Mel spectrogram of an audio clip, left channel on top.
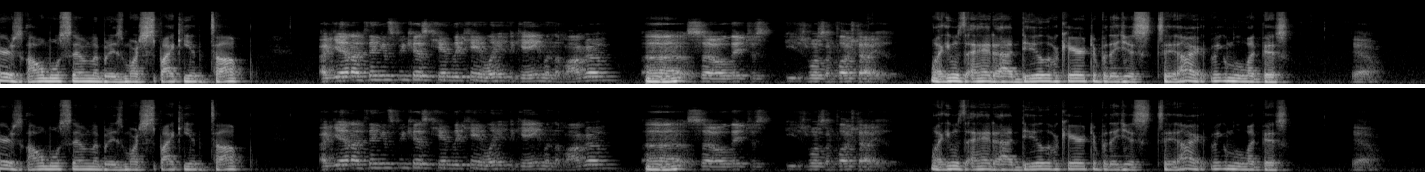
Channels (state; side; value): quieter; right; 7.4 dB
